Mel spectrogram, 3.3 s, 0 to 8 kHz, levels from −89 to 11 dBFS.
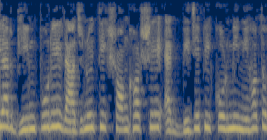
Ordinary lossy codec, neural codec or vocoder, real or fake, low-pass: none; vocoder, 44.1 kHz, 128 mel bands every 256 samples, BigVGAN v2; fake; 7.2 kHz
